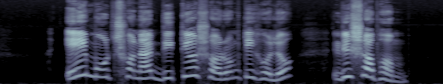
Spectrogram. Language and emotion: Bengali, neutral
